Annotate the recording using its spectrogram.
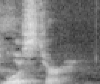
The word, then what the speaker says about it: Worcester: It's not like people, actively go to, Worcester because they're like, and I use that Worcester because I want to make sure I'm getting the Boston pronunciation. – No. You're actually saying it wrong. It's Worcester. – Worcester. Thank you.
